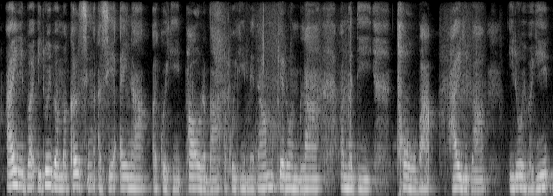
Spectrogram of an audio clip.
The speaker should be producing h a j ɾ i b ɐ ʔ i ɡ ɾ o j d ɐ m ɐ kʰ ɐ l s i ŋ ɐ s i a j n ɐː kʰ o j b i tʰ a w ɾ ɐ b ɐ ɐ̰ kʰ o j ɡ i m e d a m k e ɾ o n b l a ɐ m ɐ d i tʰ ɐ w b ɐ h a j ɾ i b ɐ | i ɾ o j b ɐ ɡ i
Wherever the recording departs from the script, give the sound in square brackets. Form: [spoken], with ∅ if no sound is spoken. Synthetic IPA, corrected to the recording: h a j ɾ i b ɐ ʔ i [∅] ɾ o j [b] ɐ m ɐ kʰ ɐ l s i ŋ ɐ s i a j n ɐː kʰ o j [ɡ] i [pʰ] a w ɾ ɐ b ɐ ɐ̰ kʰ o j ɡ i m e d a m k e ɾ o n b l a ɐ m ɐ d i tʰ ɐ w b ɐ h a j ɾ i b ɐ | i ɾ o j b ɐ ɡ i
